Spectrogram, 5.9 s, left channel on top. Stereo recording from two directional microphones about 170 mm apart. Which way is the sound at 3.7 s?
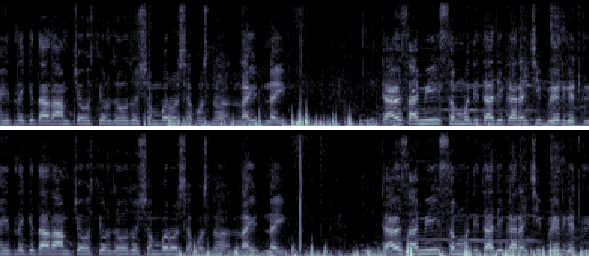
20° right (ahead or behind).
